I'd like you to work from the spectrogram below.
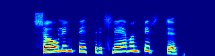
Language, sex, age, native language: Icelandic, female, 9, Icelandic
